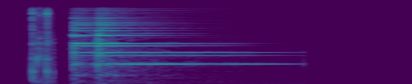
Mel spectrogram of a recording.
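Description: Subscribe-button sound effect: a quick double mouse click, then a single bright bell ding that rings for about a second and fades.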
